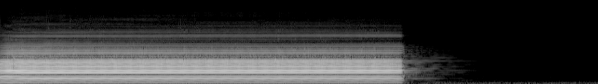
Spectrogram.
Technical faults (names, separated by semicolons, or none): hard clipping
